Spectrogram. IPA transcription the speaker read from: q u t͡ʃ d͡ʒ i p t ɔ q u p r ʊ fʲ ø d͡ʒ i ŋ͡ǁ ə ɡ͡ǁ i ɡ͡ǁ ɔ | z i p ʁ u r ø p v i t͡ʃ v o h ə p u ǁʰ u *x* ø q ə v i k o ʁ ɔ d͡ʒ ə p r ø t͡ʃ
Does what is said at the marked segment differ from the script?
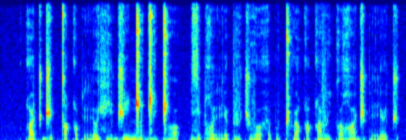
yes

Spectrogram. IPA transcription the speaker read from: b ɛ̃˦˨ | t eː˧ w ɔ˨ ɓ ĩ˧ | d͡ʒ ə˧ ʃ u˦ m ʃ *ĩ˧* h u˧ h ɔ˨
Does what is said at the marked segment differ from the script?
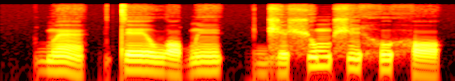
yes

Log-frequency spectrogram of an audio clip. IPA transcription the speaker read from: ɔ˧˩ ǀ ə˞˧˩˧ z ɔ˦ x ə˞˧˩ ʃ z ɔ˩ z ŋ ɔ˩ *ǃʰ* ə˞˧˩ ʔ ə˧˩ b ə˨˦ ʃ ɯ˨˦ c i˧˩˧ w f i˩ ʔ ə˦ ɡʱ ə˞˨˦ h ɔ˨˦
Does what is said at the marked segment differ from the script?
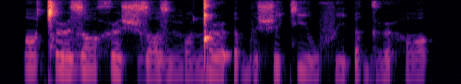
yes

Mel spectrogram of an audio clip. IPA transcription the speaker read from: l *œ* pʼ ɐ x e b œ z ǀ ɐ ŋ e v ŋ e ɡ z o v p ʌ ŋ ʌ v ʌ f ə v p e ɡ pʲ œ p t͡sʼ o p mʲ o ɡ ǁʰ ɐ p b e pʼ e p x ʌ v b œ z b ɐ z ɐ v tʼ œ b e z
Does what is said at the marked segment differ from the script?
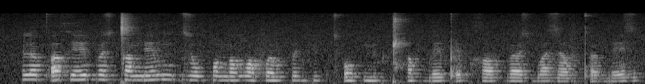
no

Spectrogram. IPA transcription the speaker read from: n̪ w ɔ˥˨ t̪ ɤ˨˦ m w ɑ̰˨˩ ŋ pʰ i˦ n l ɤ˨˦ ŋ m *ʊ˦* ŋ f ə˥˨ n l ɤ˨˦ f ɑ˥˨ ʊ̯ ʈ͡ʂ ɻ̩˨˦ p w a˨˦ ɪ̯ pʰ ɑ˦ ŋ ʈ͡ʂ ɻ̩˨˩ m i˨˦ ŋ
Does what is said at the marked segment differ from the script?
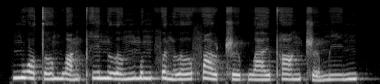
no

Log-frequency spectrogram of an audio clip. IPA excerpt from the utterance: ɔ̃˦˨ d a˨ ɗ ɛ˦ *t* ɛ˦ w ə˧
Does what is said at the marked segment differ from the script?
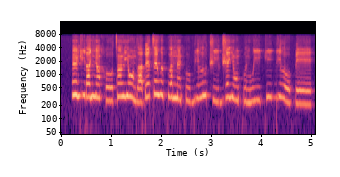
no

